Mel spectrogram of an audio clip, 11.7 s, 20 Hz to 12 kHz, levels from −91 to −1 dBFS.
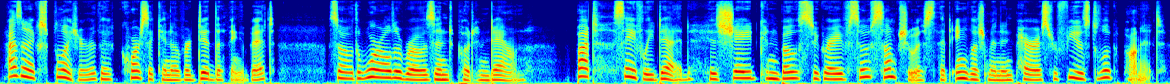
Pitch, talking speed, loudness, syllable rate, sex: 230 Hz, 190 wpm, -16 LUFS, 5.5 syllables/s, female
